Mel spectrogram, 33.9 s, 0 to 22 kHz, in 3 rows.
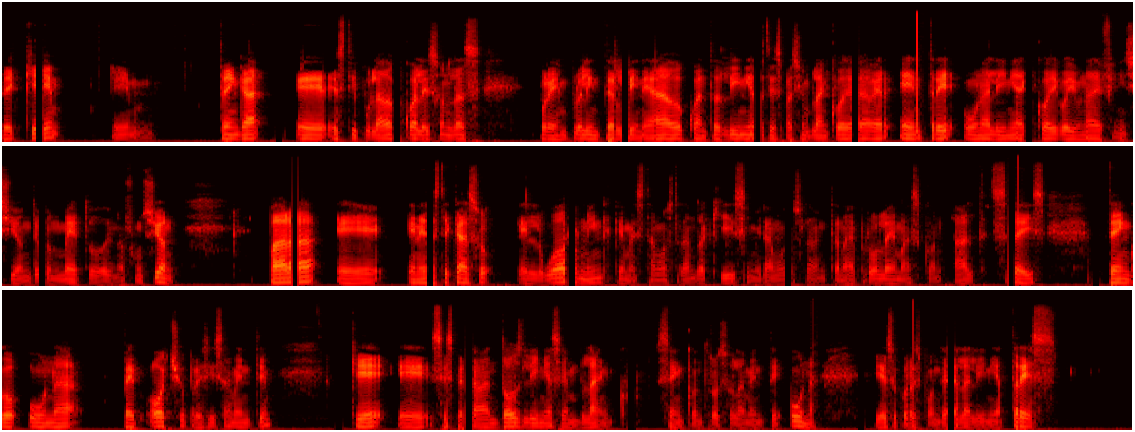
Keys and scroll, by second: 20.8 alt+6.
